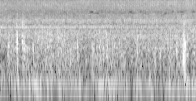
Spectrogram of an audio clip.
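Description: Wind buffeting the microphone on a moving vehicle, a steady low rumble with scattered crackles, over the road and engine noise of the ride.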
